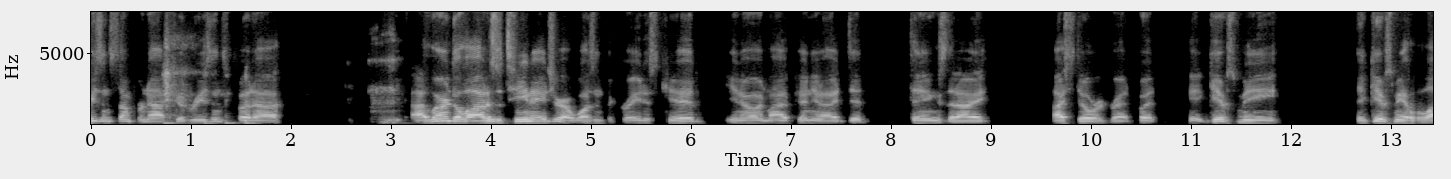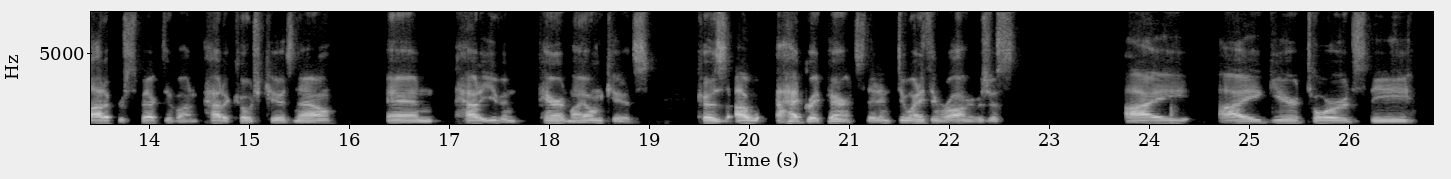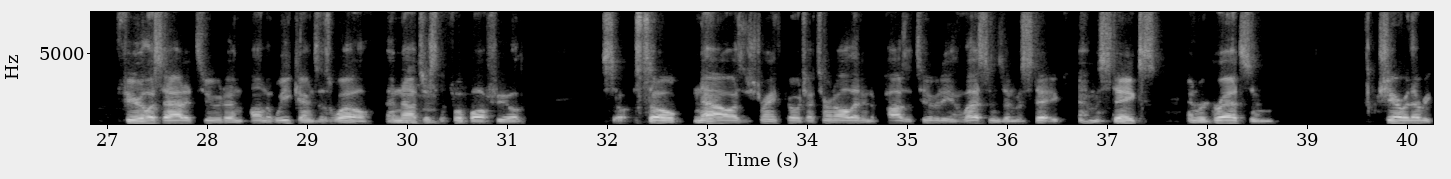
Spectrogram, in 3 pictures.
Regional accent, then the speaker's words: Tarpon Springs, Florida, United States; also born or lived in New York; I was born in New York. And then when I was 2 years old, we moved to Tampa area, Tarpon Springs, Florida

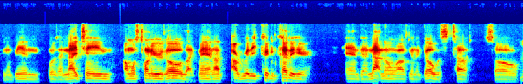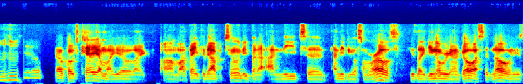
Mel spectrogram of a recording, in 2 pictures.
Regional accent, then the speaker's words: Kansas, United States; moved away as an adult; now in Boston, United States; we grew up in Kansas because he went to KU. So I grew up in a small town, not a whole lot to do, really a cow town.

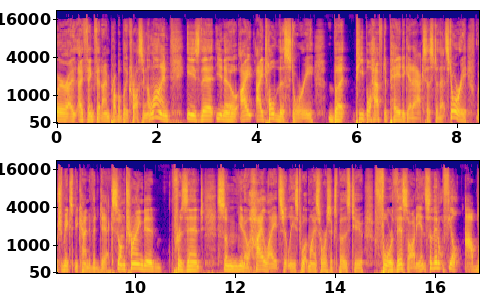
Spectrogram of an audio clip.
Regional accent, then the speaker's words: United States; Chris, I'm an American.

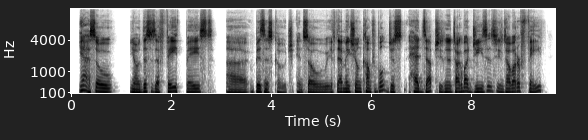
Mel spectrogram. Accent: United States; moved away as an adult; now in Lisbon, Portugal; I grew up in the United States

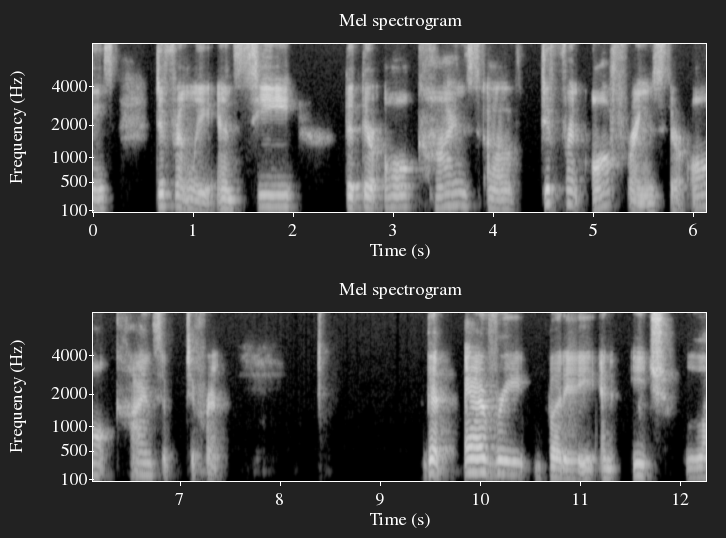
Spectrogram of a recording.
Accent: Washington, District of Columbia, United States; I grew up in Washington, D.C.

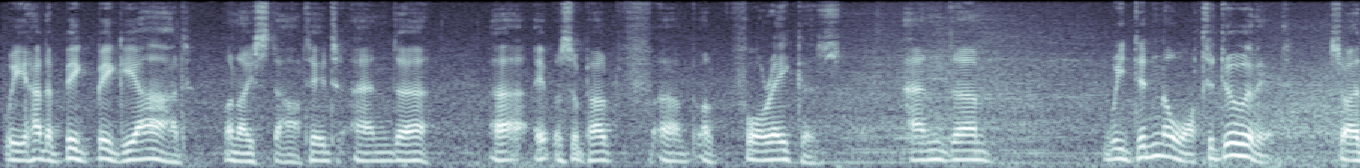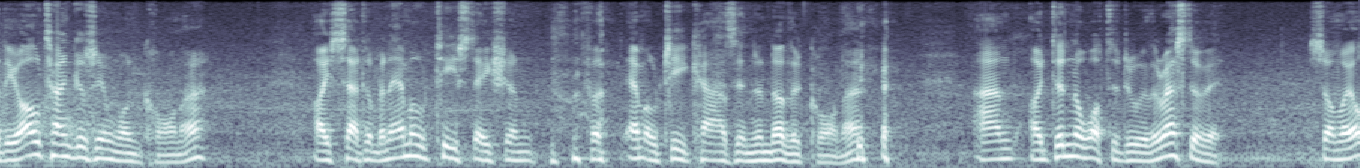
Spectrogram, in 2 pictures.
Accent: Nash, Wales, United Kingdom; moved away as an adult; now in Pattaya, Thailand; I'm from a little village called Nash

